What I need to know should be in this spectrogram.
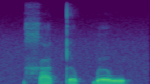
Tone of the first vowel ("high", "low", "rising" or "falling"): low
